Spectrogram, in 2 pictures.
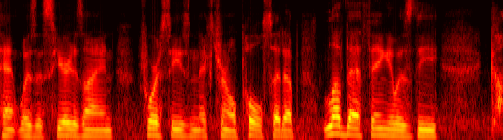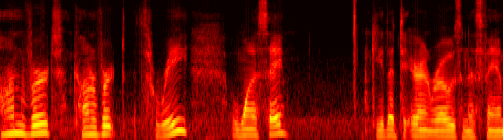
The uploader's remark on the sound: Its another live episode shot at Jones Pass and uploaded via Starlink.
